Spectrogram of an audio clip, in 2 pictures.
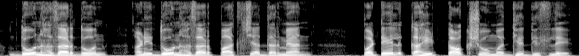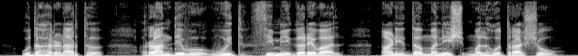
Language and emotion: Marathi, neutral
